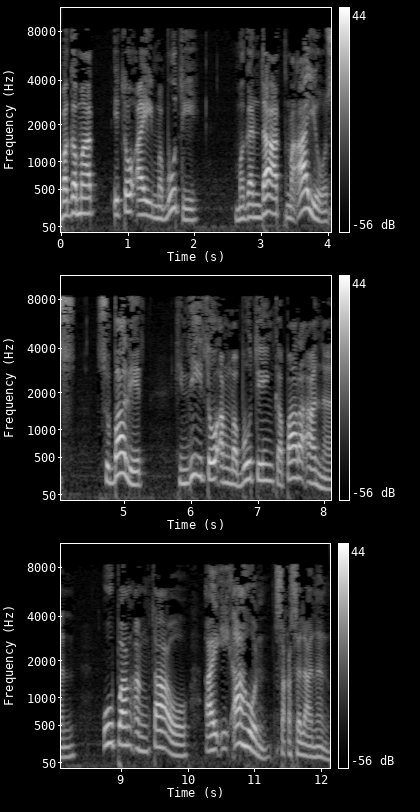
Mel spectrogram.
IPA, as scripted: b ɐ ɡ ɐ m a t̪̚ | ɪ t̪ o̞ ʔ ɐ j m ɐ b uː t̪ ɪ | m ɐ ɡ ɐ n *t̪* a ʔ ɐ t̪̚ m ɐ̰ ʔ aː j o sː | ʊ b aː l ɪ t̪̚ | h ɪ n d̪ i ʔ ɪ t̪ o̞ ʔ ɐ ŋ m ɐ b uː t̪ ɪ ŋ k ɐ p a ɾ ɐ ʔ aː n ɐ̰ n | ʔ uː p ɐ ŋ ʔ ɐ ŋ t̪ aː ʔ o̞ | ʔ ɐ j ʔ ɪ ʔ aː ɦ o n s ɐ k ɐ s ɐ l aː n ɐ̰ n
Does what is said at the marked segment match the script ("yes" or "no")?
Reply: no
